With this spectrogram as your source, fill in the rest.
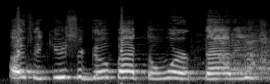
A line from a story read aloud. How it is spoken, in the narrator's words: As the tears broke loose, streamed down both cheeks, sobbed the words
